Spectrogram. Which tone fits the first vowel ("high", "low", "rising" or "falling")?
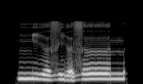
low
